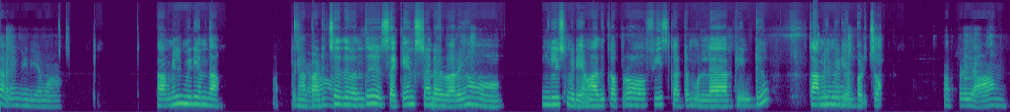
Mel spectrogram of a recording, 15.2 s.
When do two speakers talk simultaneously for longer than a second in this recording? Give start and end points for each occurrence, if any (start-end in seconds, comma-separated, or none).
none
